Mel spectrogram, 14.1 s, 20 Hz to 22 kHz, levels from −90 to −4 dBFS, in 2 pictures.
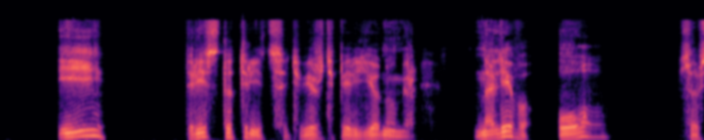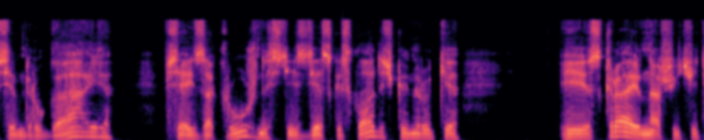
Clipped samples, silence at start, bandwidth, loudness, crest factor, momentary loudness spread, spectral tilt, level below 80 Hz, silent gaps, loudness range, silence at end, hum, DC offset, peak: under 0.1%; 0.6 s; 13 kHz; -26 LUFS; 22 dB; 13 LU; -3 dB/octave; -60 dBFS; 1.24-1.85 s, 4.49-4.63 s, 5.37-5.50 s, 6.18-6.28 s, 6.37-6.78 s, 8.62-8.67 s, 12.25-12.62 s; 4 LU; 0 s; none; under 0.1%; -8 dBFS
